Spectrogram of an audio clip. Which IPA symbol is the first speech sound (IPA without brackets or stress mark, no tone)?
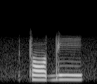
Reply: t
